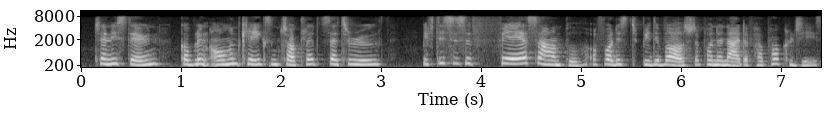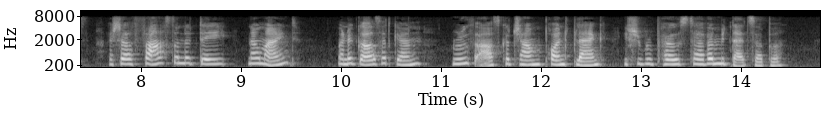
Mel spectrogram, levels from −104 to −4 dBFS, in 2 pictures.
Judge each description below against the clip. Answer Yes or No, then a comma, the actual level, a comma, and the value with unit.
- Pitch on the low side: No, very high, 265 Hz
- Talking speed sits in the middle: No, fast, 220 wpm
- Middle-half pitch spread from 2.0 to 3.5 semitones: Yes, average, 2.9 semitones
